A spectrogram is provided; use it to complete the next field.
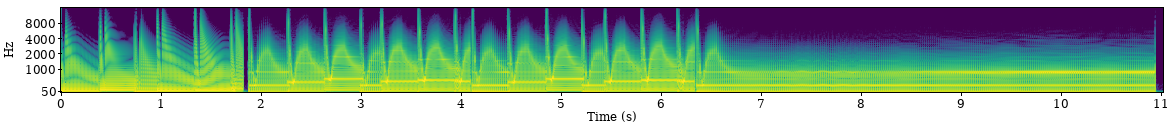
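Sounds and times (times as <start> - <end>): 
synthesizer bass: 0.0 - 11.0.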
